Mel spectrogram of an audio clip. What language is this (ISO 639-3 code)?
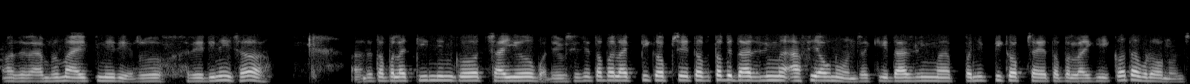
nep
